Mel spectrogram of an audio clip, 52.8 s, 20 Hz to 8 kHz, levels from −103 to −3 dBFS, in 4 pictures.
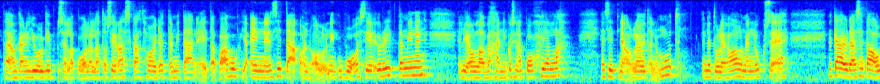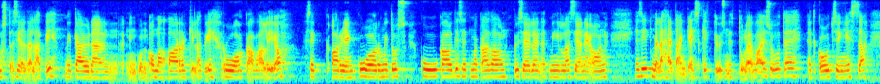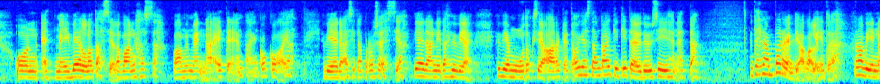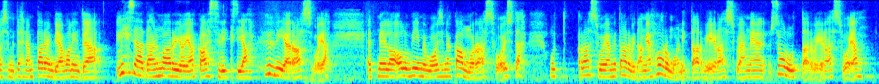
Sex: female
